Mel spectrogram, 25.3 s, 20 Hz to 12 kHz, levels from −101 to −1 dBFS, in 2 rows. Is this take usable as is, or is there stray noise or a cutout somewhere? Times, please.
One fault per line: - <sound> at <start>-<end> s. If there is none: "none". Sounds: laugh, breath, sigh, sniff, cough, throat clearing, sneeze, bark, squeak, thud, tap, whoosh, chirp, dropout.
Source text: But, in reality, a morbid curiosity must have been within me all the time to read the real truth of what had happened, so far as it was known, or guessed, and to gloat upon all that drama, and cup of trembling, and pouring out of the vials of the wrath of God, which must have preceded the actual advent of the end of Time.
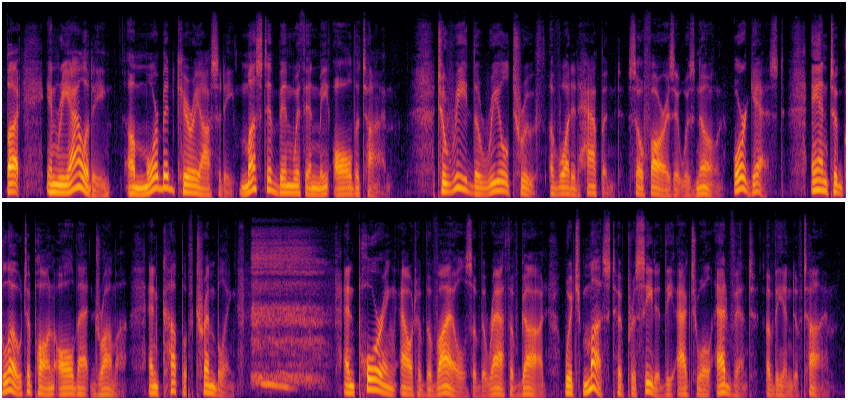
- dropout at 15.4-15.5 s
- sigh at 16.4-17.6 s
